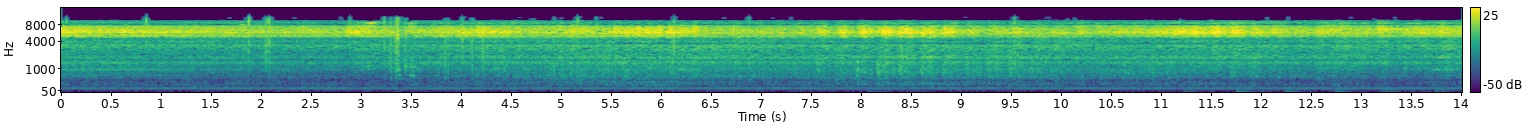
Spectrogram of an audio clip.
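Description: Freight train cars rolling past on the rails: a steady wheel-on-rail noise with a strong high hiss. The trailing diesel locomotive is going by at the start.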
